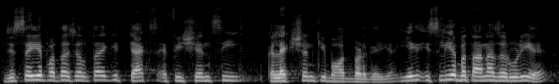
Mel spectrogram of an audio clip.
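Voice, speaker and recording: A man's voice: high-pitched, moderate pace, mellow. A man speaking as a panelist in a news discussion, putting forward his own view in an opinionated, argumentative way.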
